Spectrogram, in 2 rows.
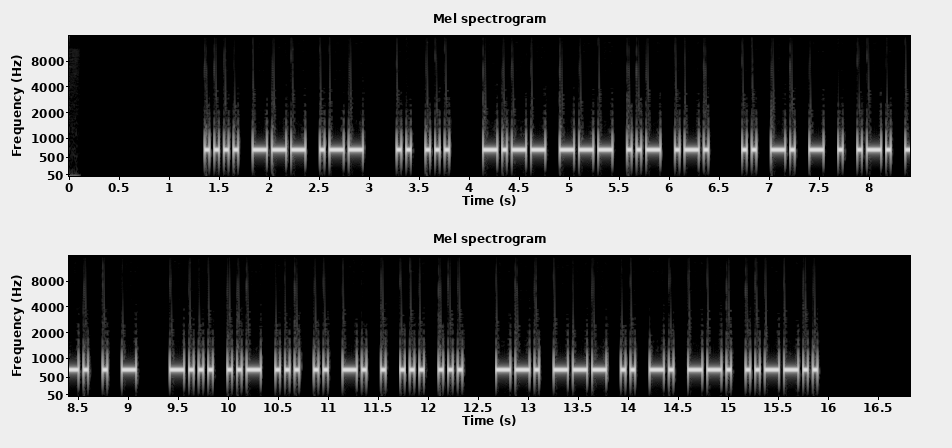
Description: Morse code, heard as a keyed tone, about 25 wpm, 700 Hz. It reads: HOW IS YOUR INTERNET BUSINESS GOING?
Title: Sentences from Top 1000 Words - Review Part 4 - 25wpm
